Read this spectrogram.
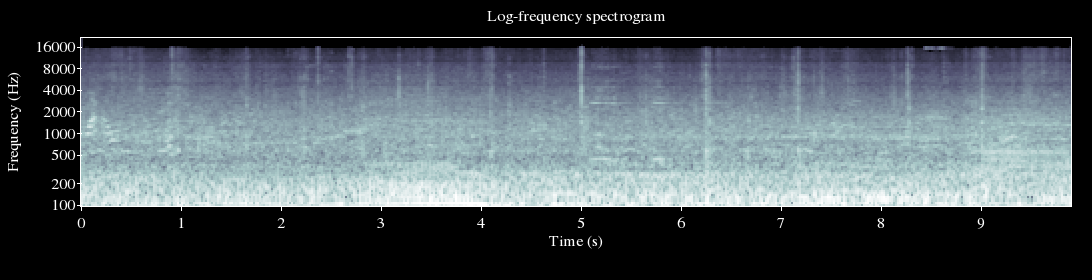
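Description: A cleaver chops sharply on a wooden board.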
